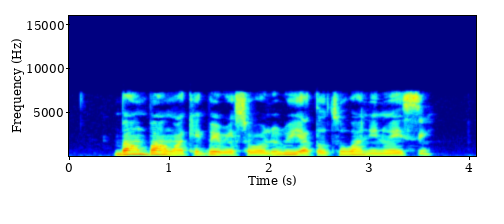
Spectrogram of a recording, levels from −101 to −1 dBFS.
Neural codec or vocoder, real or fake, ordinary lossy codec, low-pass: none; real; AAC, 64 kbps; 7.2 kHz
